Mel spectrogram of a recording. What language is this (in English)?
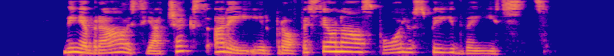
Latvian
